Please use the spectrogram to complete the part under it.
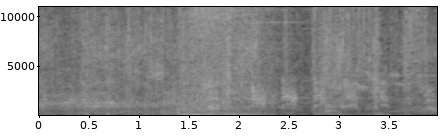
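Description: Horned beasts roar as they charge.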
